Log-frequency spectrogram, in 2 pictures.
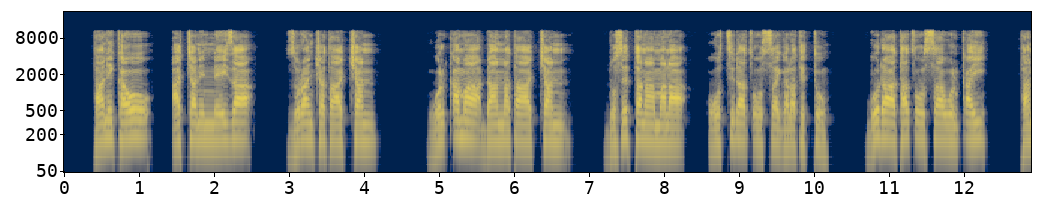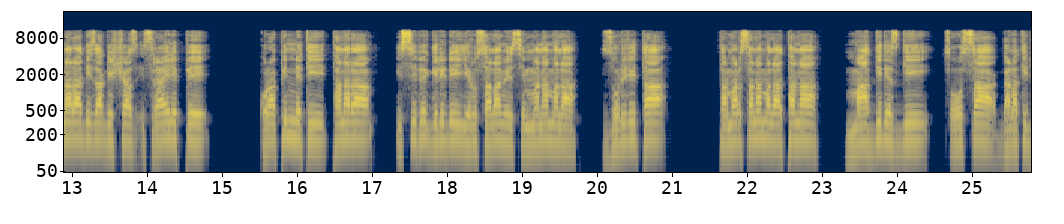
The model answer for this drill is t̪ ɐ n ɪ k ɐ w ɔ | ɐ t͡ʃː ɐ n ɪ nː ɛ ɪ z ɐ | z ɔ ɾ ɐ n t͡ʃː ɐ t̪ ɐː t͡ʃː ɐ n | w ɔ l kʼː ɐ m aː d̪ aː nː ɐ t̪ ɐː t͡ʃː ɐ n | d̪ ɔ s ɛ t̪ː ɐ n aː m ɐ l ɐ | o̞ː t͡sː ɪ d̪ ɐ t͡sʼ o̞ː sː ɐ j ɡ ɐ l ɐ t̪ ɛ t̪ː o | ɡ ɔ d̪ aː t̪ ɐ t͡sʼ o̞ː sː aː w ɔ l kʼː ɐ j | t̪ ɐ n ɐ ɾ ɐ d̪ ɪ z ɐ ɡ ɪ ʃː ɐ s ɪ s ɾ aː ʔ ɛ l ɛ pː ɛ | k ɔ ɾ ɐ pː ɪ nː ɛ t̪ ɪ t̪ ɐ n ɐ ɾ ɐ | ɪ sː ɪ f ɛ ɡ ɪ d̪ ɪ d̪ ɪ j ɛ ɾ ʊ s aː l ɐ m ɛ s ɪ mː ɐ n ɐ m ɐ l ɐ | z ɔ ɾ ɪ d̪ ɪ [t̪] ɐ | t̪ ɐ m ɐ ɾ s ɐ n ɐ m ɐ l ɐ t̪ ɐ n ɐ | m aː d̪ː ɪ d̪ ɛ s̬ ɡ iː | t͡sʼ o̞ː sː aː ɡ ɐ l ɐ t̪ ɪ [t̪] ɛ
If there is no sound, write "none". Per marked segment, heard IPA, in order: t̪, d̪

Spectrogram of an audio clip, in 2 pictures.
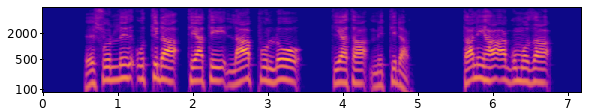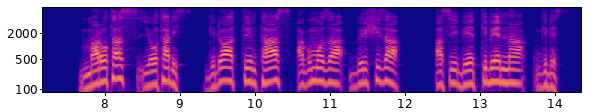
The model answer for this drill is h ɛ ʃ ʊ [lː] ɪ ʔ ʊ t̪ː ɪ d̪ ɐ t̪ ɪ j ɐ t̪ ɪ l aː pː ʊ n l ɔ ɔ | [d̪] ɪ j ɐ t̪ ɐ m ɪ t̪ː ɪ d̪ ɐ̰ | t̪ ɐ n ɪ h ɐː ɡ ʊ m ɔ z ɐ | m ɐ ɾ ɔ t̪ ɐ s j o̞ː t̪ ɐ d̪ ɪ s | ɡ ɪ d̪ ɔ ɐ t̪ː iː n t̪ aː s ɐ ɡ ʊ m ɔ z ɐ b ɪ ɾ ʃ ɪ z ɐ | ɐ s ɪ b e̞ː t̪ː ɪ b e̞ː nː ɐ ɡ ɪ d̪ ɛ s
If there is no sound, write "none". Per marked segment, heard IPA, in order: lː, t̪

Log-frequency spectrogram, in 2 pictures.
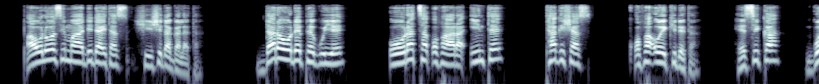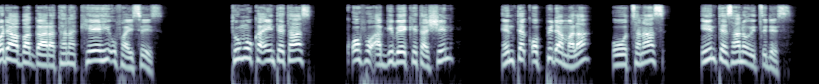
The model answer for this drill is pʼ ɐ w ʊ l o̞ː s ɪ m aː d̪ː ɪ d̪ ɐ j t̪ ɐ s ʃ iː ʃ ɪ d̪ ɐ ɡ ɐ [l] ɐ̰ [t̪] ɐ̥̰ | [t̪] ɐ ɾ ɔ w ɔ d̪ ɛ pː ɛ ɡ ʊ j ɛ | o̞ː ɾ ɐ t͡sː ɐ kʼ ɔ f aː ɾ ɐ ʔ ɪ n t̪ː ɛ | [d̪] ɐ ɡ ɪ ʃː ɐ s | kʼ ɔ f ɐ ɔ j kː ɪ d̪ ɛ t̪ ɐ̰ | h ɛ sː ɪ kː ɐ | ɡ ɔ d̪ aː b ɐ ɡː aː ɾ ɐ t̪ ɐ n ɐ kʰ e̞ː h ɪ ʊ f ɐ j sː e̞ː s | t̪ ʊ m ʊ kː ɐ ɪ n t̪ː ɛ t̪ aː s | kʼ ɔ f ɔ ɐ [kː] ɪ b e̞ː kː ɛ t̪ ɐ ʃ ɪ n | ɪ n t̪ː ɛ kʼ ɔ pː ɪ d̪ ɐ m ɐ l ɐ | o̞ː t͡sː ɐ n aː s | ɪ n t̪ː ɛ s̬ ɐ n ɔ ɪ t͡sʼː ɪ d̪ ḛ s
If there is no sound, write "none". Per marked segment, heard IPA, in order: l, t̪, d̪, t̪, ɡː

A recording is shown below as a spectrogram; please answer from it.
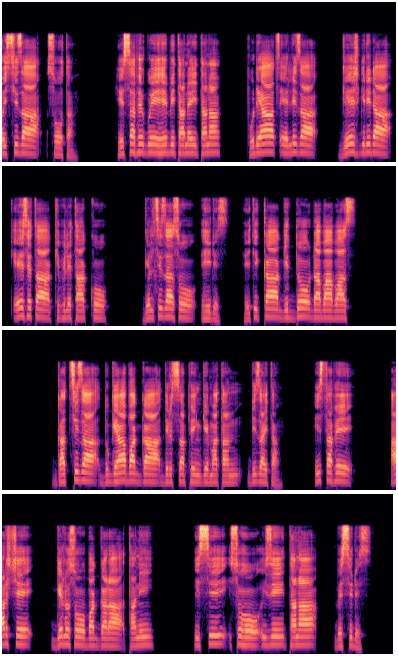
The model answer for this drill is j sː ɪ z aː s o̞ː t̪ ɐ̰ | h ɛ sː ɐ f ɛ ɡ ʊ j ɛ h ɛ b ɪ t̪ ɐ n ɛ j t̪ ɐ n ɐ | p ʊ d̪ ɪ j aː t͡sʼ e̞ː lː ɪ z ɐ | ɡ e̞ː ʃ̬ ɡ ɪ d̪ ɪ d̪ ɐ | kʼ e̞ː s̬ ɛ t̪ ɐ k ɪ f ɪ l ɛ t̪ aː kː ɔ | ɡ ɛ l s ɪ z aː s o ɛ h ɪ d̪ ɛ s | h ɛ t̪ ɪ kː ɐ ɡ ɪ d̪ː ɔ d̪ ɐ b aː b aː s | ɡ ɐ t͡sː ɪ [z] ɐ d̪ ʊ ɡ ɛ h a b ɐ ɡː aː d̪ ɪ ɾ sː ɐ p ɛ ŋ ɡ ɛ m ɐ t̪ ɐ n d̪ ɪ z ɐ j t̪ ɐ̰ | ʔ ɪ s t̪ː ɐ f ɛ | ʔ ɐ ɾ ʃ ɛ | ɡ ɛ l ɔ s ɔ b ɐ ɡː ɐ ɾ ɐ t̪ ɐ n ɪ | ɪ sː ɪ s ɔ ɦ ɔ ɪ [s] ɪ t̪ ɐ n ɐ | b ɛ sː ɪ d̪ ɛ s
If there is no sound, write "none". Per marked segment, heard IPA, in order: z, z

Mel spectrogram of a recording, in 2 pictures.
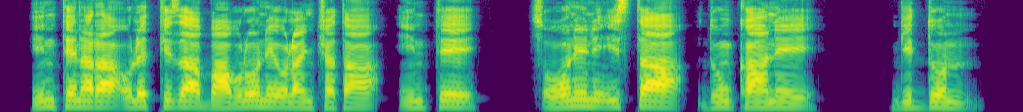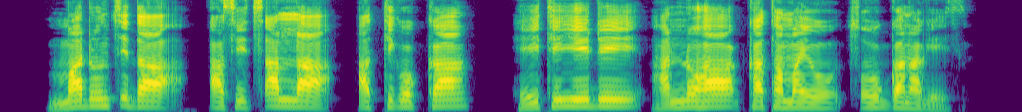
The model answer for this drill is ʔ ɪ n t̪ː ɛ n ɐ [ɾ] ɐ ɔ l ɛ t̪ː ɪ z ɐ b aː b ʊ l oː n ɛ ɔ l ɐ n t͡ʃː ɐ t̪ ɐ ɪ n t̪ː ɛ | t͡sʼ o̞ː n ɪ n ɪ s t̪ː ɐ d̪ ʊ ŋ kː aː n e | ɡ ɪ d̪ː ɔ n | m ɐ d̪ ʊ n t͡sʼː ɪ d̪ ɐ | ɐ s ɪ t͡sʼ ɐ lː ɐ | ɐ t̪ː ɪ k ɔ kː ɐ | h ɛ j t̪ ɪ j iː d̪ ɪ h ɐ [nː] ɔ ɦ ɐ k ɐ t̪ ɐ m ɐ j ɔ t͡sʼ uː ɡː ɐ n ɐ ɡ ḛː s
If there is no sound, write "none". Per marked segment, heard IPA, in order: ɾ, nː

